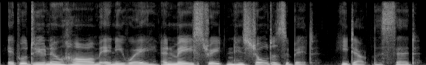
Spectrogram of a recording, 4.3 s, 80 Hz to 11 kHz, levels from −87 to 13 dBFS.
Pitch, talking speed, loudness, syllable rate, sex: 190 Hz, 225 wpm, -14 LUFS, 5.4 syllables/s, female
